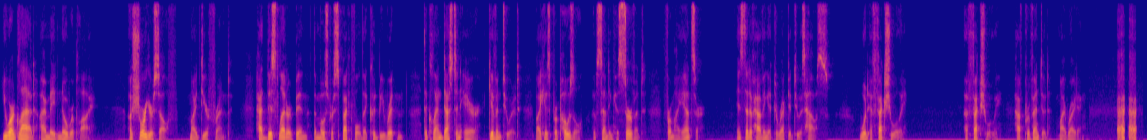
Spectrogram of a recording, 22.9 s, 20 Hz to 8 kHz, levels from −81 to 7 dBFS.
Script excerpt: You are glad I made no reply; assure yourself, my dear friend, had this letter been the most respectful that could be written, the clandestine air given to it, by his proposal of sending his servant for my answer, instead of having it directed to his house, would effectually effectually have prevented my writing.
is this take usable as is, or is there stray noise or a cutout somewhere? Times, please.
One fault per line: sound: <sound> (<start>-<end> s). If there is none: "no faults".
sound: laugh (22.3-22.7 s)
